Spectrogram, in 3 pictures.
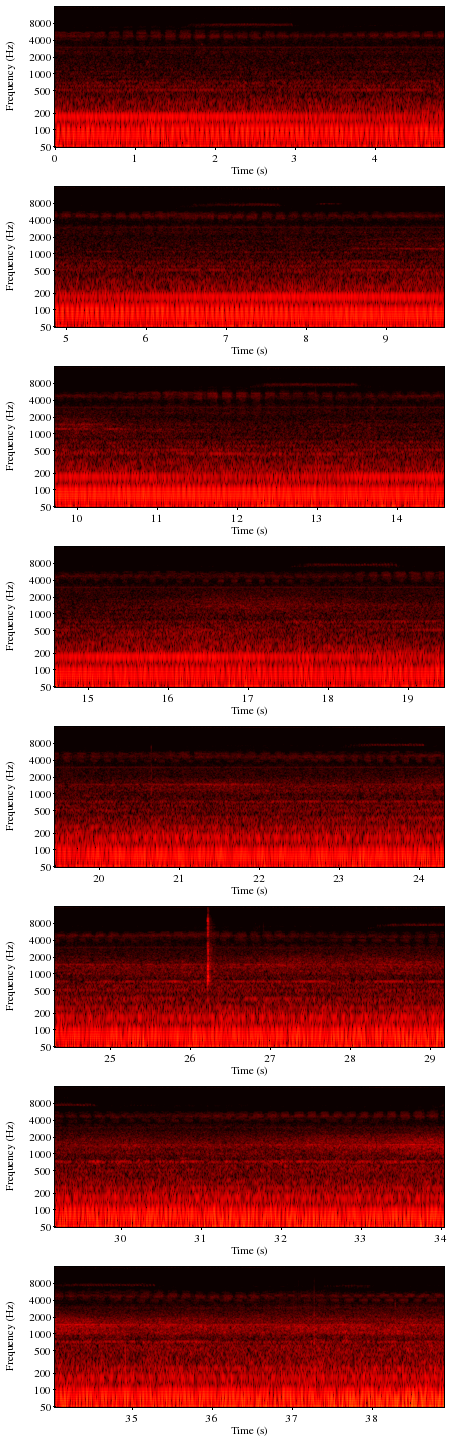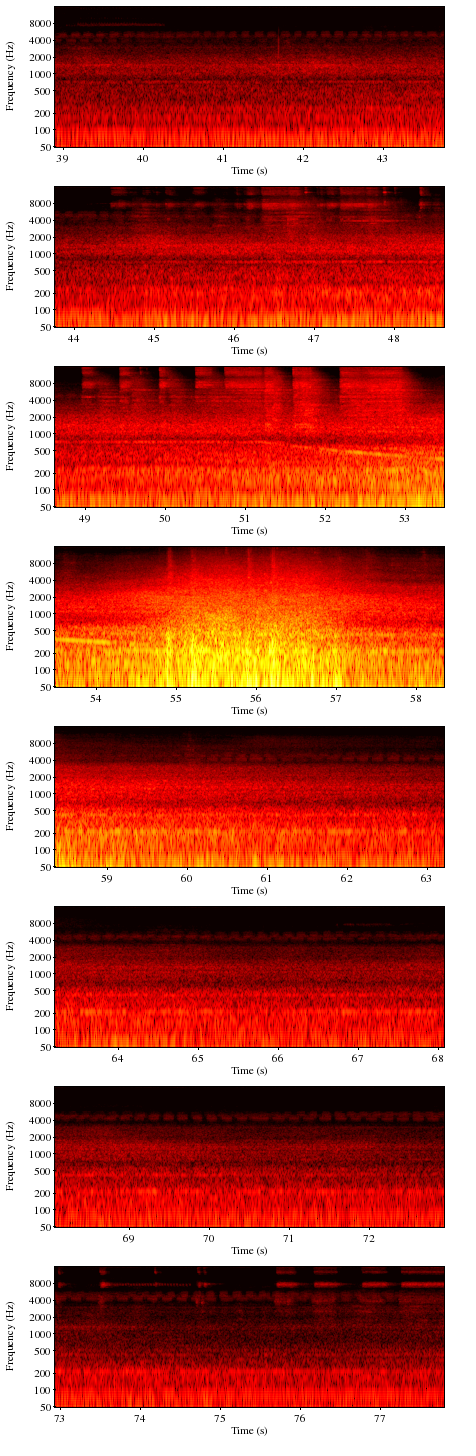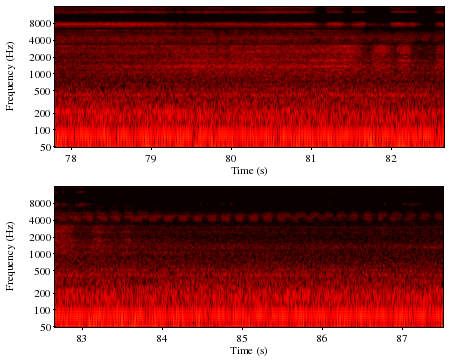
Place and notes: Electric locomotive and and electric passenger train. Recorded with Lom Usi Pro.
